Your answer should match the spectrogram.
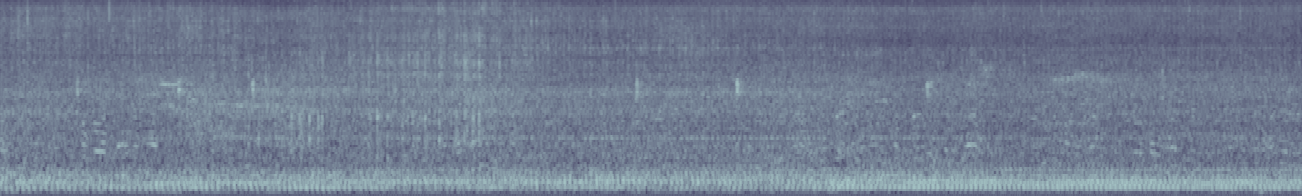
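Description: An engine idling steadily, a low even hum, with faint voices in the background.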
